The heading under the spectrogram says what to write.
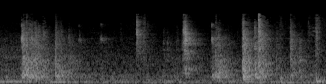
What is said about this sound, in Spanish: Paloma cierra las contraventanas metálicas del cuarto.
